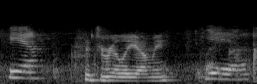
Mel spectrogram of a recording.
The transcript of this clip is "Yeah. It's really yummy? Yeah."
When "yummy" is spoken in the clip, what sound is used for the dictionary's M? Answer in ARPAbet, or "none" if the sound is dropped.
M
